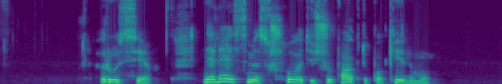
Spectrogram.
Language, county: Lithuanian, Vilnius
